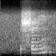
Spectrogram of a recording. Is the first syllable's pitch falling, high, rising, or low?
rising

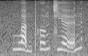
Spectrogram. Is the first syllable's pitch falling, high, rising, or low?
low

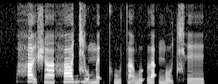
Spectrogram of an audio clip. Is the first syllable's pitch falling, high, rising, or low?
falling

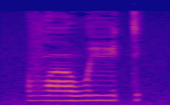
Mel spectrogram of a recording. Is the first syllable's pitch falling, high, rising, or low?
high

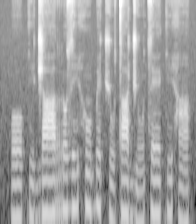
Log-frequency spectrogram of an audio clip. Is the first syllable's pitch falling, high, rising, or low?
low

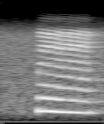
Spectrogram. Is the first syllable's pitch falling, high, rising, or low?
low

